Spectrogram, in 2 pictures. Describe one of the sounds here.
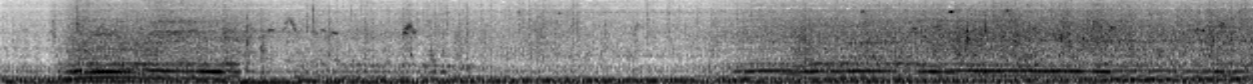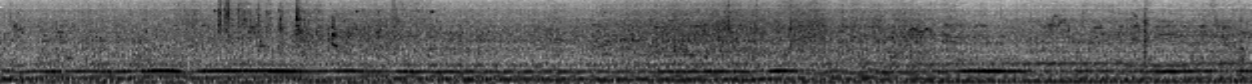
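Tyres crunch over rocks and dirt.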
